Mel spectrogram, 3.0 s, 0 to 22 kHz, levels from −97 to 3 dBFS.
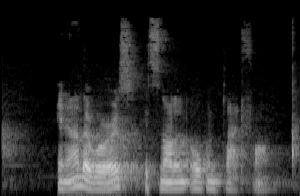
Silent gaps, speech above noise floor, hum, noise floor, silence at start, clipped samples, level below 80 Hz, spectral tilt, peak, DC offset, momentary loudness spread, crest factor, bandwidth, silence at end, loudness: none; 34 dB; none; -61 dBFS; 0.05 s; under 0.1%; -70 dBFS; -7 dB/octave; -10 dBFS; under 0.1%; 18 LU; 20 dB; 15.5 kHz; 0 s; -28 LUFS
